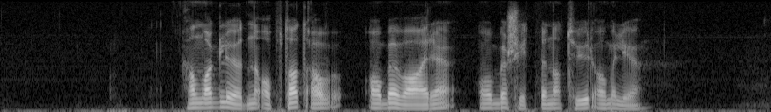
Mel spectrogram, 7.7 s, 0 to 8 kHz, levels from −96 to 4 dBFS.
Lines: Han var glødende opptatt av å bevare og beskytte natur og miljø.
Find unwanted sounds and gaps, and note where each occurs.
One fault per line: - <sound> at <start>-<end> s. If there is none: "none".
- dropout at 5.3-5.4 s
